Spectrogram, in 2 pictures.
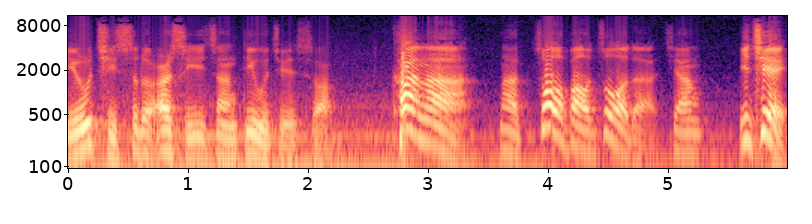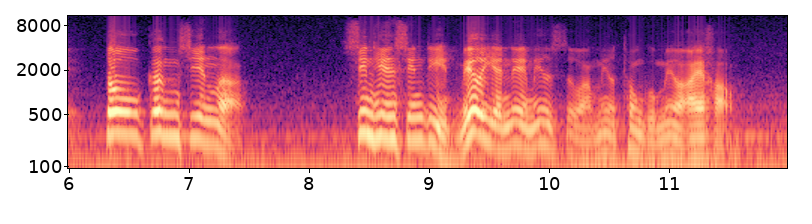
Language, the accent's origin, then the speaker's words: Chinese; Guanmiao, Tainan, Taiwan; moved away; 回我故乡台南县关庙乡去走一走。我今年47岁，所以去年46岁多一点。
